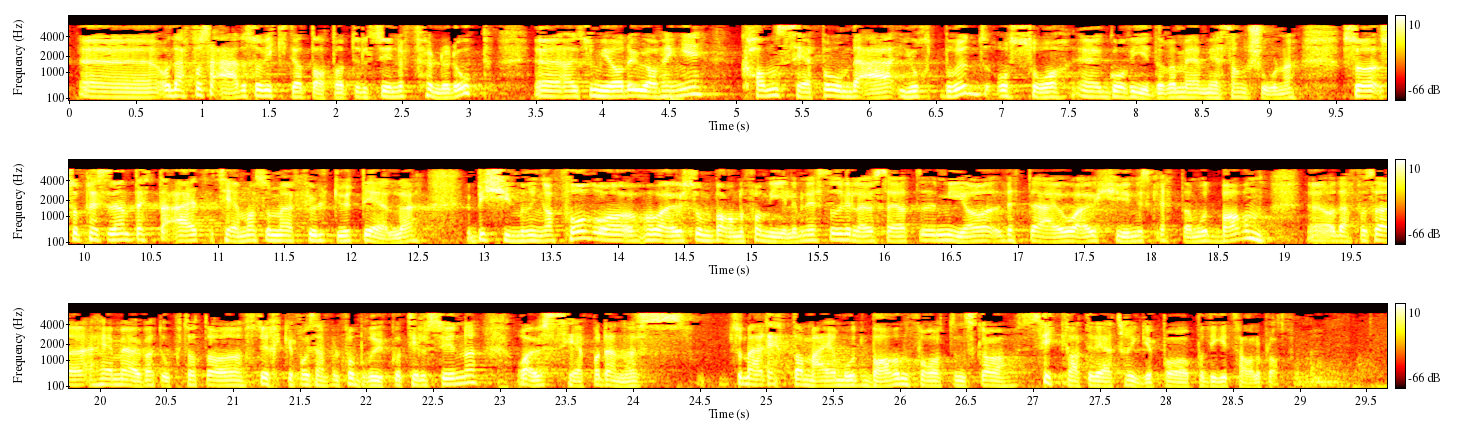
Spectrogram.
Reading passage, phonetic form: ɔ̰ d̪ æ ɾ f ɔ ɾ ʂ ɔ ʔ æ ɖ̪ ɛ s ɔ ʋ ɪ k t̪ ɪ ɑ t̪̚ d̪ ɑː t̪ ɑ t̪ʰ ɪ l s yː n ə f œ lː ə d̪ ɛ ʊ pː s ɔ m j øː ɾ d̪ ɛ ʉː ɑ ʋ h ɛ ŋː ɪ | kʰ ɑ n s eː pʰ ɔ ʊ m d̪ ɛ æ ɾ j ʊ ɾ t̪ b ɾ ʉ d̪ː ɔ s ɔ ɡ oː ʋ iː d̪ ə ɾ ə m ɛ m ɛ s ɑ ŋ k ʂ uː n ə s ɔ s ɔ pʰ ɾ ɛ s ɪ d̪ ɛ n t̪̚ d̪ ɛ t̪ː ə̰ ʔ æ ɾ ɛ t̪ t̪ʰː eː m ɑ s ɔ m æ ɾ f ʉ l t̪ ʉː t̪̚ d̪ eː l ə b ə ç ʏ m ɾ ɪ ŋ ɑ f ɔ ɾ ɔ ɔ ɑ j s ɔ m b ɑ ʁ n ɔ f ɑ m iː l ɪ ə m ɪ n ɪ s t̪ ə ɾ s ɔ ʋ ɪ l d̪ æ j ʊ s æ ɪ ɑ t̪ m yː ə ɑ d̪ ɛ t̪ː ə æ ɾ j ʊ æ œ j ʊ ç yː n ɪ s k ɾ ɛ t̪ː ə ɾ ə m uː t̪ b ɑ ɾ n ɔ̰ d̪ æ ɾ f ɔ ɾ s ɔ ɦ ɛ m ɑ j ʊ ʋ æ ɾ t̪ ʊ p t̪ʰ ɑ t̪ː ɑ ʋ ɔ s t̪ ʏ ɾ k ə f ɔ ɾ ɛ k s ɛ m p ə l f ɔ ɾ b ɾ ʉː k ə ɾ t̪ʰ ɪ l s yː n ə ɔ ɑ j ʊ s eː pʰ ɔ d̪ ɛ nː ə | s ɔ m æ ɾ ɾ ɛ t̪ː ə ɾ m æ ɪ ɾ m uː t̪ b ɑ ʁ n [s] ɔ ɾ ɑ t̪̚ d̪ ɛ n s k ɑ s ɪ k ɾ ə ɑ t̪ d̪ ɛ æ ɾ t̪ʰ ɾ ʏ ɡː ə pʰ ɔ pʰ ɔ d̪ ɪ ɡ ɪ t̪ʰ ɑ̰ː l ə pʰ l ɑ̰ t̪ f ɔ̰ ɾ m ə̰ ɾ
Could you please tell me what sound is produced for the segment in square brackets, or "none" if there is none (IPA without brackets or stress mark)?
f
